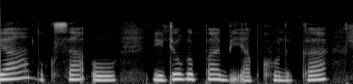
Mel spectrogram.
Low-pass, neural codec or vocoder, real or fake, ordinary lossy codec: 7.2 kHz; none; real; none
